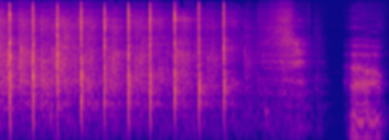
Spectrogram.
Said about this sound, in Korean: 다시 한번 우리 한번 유치부 선생님들에게 박수로 한번 격려하겠습니다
